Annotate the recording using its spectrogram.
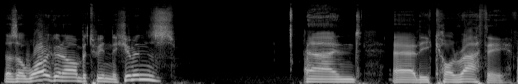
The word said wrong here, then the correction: Kilrathi: Am I saying that right? Kalrathi? – I've already forgotten what they're called. Kilrathi.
